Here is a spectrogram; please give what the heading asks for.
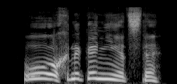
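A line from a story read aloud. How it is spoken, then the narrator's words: Joyful. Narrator (Russian): радостно произнес Осрик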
